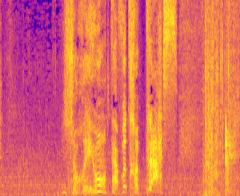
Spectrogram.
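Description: A young man cries out in distress.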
